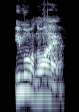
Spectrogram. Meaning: black humor
- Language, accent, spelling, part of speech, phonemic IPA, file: French, Canada, humour noir, noun, /y.muʁ nwaʁ/, LL-Q150 (fra)-humour noir.wav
